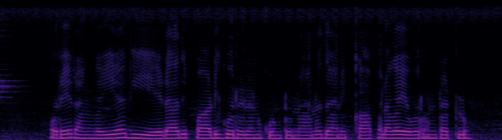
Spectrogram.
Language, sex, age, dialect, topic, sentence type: Telugu, female, 31-35, Telangana, agriculture, statement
